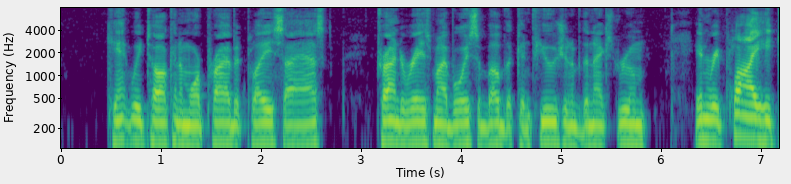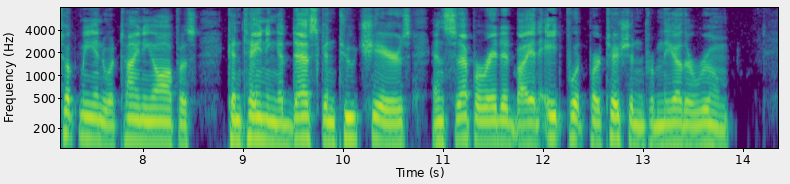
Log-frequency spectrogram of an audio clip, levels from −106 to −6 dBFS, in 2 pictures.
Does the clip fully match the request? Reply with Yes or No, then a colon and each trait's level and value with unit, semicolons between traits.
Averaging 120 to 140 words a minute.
No: average, 200 wpm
